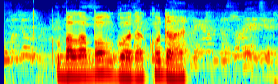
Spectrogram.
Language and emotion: Russian, neutral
